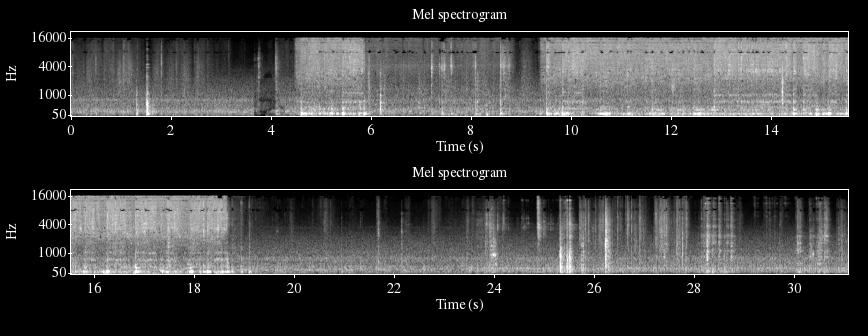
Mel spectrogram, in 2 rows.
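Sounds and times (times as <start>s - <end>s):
tap water running into steel sink: 9.4s - 18.7s.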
